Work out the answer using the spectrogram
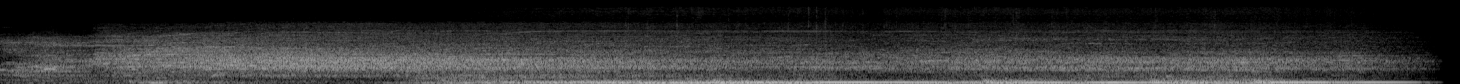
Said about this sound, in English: So all that was a massive round of applause, a great ovation as someone was being introduced to the stage to an event that just took place recently down, I believe, the Southwestern United States, a Turning Point USA event.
